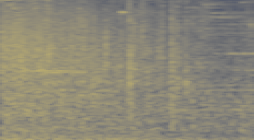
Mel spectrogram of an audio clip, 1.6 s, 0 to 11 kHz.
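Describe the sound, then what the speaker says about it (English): Black fire bombs exploding in Dark Souls 2, a dense rumbling burst of booms with a few sharper pops layered on top, loud and sustained across the moment. "Black fire bombs, yay."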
